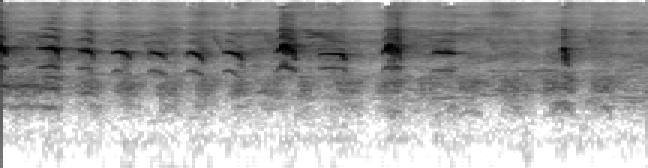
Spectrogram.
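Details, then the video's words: White-rumped shama in full song with mimicry: about eleven short slurred whistles repeated roughly every quarter second, with a few sharp clicks mixed in. "MURAI BATU FULL BONGKAR ISIAN"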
